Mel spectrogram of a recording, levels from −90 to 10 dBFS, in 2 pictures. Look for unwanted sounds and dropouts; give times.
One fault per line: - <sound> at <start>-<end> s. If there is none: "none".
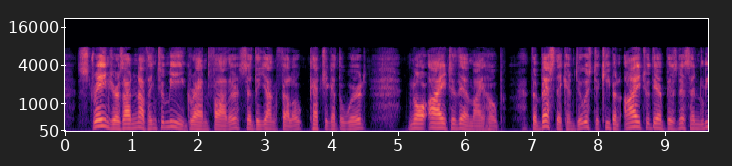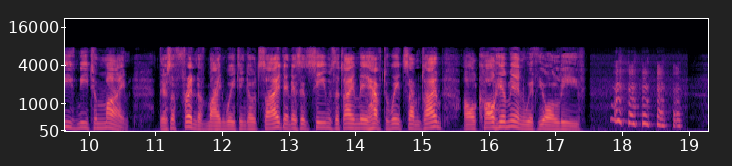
- laugh at 17.8-18.9 s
